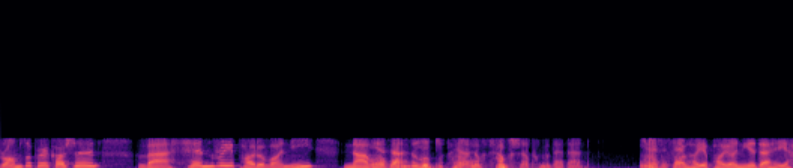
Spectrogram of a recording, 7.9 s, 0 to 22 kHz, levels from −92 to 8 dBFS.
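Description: From 3.68 s to 6.83 s the speech is buried in harsh, rasping distortion, a codec payload misread: G.726 code words arrive in the wrong bit order, so every prediction step decodes wrongly. The spectrogram fills with broadband smear below the 32 kbit/s link's 4 kHz ceiling, and the waveform turns dense and jagged.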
